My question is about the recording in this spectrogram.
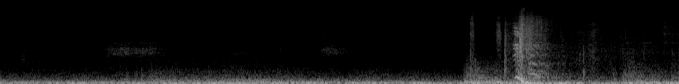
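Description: Ragged breathing and a sharp, pained gasp from a badly beaten man. The gasp is the loudest sound, about five seconds in, with fainter breaths before it. A low steady rumble runs underneath.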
